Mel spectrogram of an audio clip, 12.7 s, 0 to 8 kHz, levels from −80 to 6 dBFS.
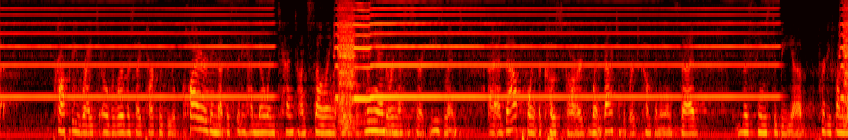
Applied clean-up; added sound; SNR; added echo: none; Bowed string instrument; 0 dB; reverberation time 2.4 s.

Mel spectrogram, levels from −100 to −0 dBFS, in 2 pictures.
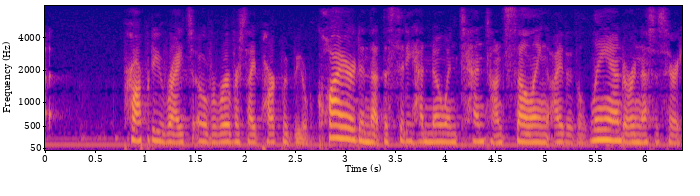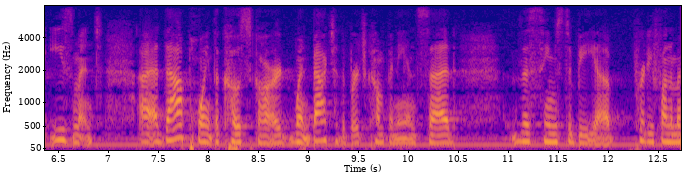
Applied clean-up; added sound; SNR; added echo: none; none; none; none.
